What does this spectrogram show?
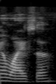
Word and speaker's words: Owyssa: So you can call me Awisa. That's okay. And it's spelled Owyssa.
